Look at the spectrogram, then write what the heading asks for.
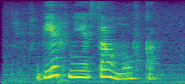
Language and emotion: Russian, neutral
